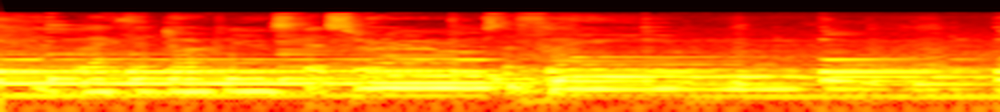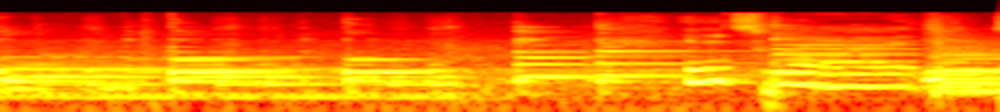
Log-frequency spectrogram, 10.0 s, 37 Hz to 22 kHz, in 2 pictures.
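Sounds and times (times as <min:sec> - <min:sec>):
acoustic guitar chords ringing: 0:00.0 - 0:10.0.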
